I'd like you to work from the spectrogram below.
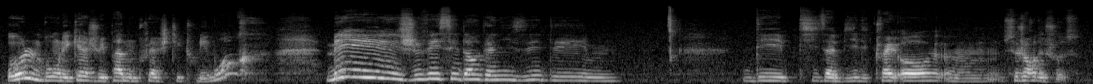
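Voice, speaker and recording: A young woman gushes over her latest buys in a casual haul vlog, her talk full of fillers and little exclamations. Her voice sits a touch low for a woman. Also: a little mellow. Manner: enthusiastic, chatty, with frequent fillers. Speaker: fashion and beauty vlogger. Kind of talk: casual haul video chat.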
